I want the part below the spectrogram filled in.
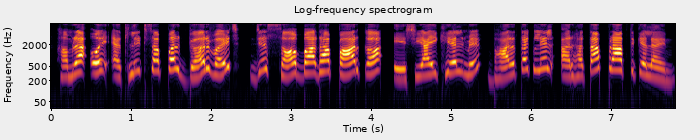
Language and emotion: Maithili, happy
